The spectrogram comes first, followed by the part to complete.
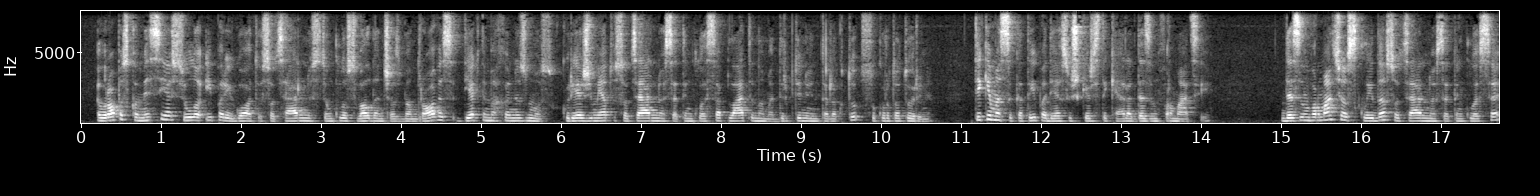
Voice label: Lithuanian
